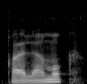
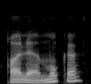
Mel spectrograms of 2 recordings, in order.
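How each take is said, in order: First: The word ends with a consonant. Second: The word ends with a short vowel. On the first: The speaker stops after the word. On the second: The speaker goes on without stopping.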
